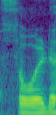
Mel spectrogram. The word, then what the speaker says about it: solder: Yes, I say solder as to people in who speak British English. Americans say solder. I don't know why that is. I mean, why not just say it the way English says it, but they say solder. We say solder.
